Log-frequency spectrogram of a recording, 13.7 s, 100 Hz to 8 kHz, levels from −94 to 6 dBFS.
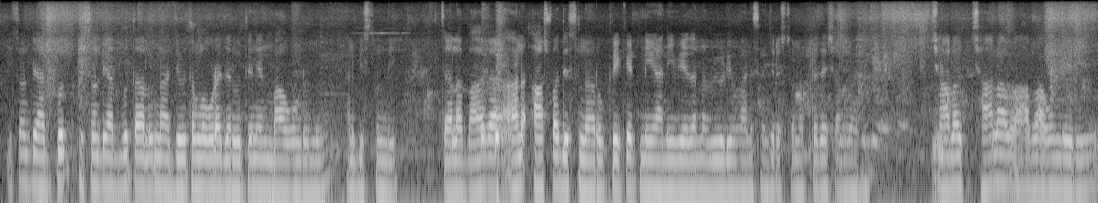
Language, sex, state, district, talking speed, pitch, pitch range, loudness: Telugu, male, Telangana, Nalgonda, 75 wpm, 130 Hz, 125-135 Hz, -19 LUFS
